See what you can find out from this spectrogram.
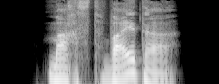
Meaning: second-person singular present of weitermachen
- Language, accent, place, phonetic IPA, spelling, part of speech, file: German, Germany, Berlin, [ˌmaxst ˈvaɪ̯tɐ], machst weiter, verb, De-machst weiter.ogg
